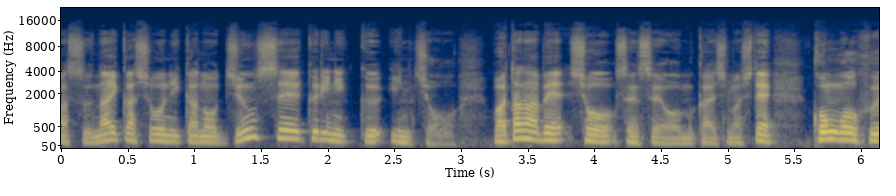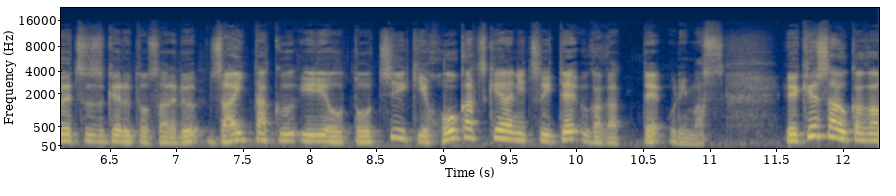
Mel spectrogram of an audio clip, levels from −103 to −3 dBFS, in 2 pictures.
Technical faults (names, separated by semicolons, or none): none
